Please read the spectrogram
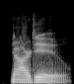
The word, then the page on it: nardoo: American English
